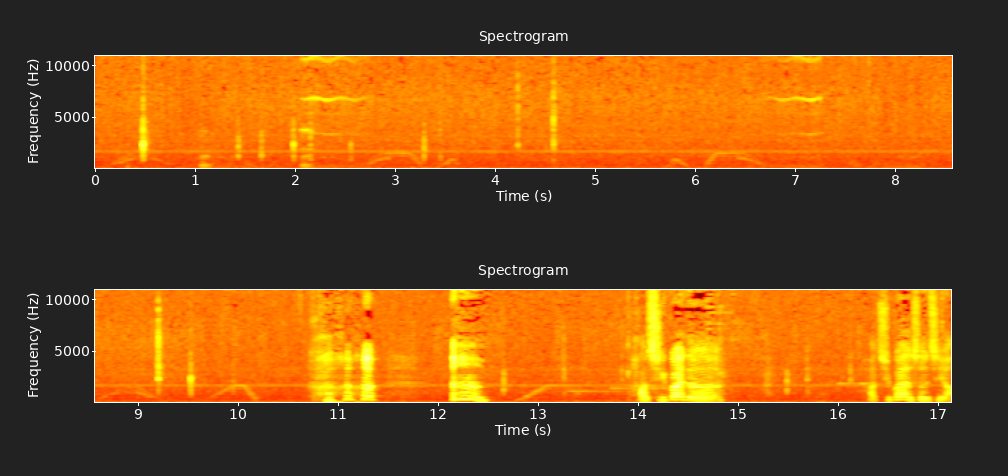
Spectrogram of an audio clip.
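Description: Soft electronic blips sound as a small game character jumps.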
